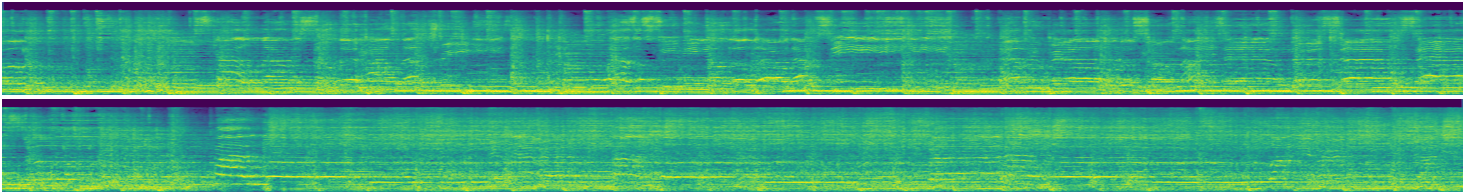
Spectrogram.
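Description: Live rock band playing with a lead vocal, the drum kit keeping a steady beat under guitars and cymbals.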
